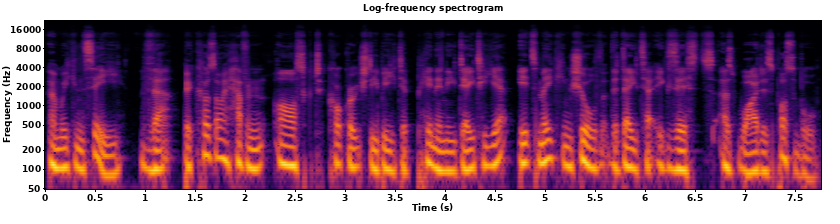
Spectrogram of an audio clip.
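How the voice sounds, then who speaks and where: A man narrates a technical screencast, explaining each step in a measured, steady way. His voice sits low and dark, with a slightly husky edge. The recording is dry and close, with no room sound. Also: no echo. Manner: measured, explanatory, walks through steps. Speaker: product demo presenter.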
